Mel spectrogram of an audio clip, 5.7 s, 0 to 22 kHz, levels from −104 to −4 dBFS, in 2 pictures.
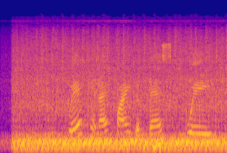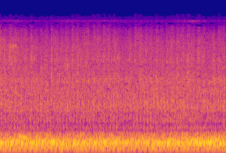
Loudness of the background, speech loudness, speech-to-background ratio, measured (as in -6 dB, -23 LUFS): -20.5 LUFS, -25.0 LUFS, -4.5 dB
